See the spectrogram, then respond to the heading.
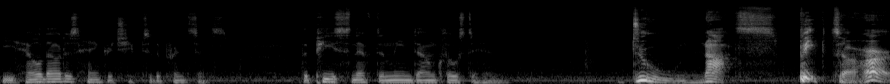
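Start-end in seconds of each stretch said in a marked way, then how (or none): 6.3-8.9 very loud, drawn-out, slow booming thundering voice. The king to Despereaux, a mouse who spoke to the princess, thundering. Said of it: "thundered the king".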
